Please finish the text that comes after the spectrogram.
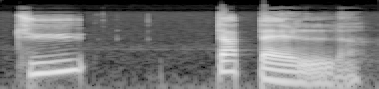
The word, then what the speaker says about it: t'appelles: Alright, second form, tu t'appelles. Okay, remember, final S not pronounced. Tu t'appelles.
